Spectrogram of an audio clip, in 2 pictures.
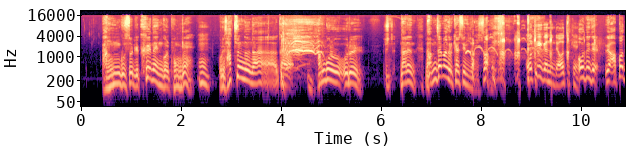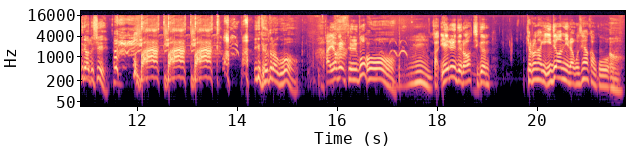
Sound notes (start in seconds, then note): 7.7 ahahaha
